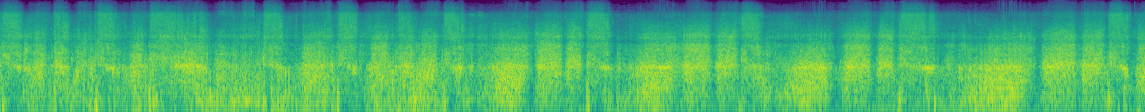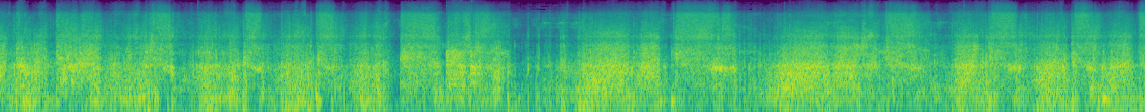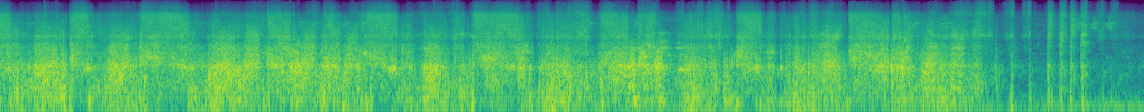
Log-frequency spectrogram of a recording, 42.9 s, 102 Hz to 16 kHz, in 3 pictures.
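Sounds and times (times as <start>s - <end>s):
cornstarch squeaky crunching: 32.0s - 42.8s.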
